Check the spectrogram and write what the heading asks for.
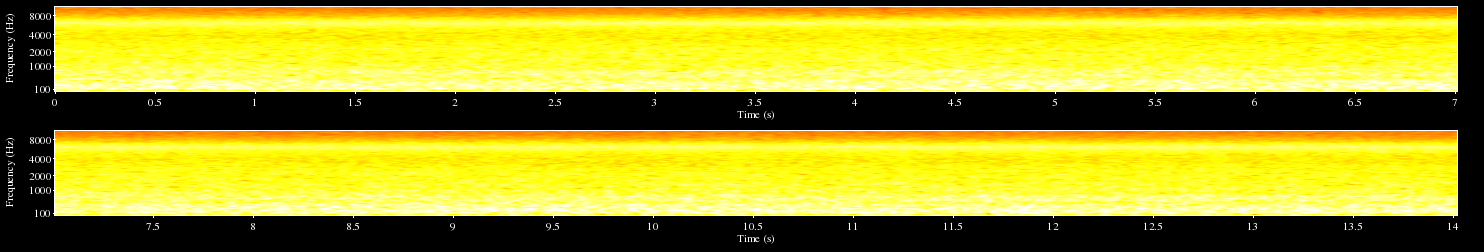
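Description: Steady rush of the Rufabgo creek's waterfalls, an even, unbroken hiss of falling water.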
